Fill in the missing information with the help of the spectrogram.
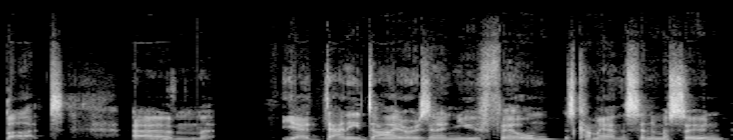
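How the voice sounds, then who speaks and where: A Scottish man hosting a podcast, rambling and joking in casual banter. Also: fairly high pitch. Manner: rambling, jokey, quick to laugh. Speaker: podcast host.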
